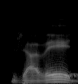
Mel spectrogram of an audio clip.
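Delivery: "Yahvé" más grave, como "sha-BÉ"; pronunciación de Yahvé. Shown as a demonstration. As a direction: di "Yahvé" en dos sílabas, "sha-BÉ". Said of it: "Se pronuncia". ("Yahvé" grave, con "b" suave)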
